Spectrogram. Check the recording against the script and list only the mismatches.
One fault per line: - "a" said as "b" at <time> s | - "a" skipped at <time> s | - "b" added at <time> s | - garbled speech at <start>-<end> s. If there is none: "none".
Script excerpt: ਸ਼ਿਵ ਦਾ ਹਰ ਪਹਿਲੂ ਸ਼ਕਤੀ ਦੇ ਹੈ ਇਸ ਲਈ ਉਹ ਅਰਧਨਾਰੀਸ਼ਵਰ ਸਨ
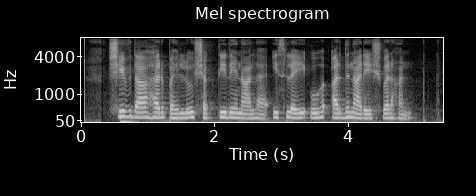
- "ਨਾਲ" added at 2.3 s
- "ਸਨ" said as "ਹਨ" at 4.8 s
